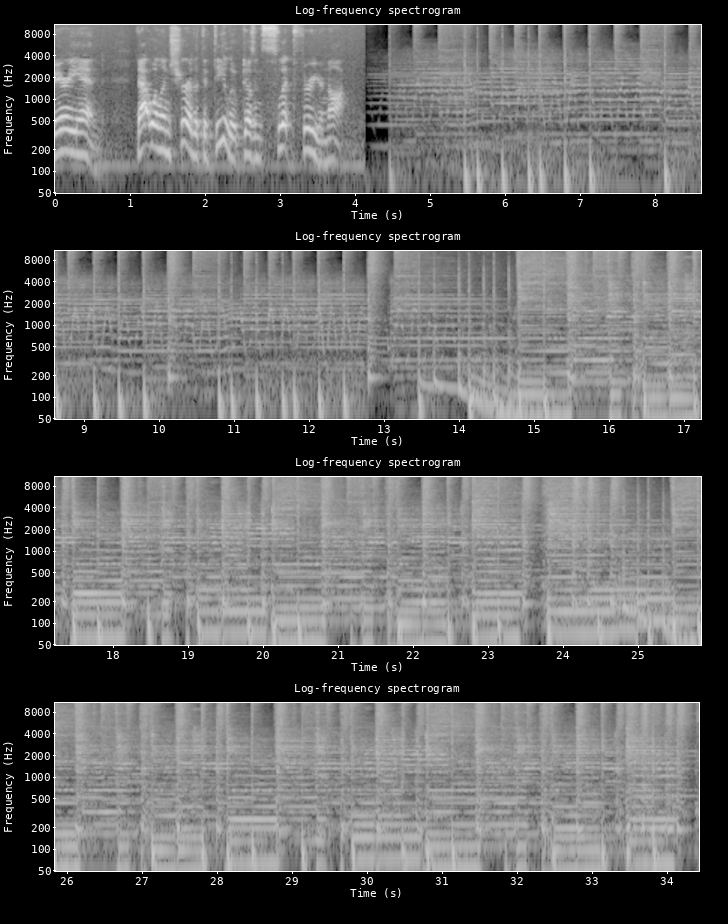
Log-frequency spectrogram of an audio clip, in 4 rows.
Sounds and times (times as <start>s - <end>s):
Music: 4.2s - 34.4s.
